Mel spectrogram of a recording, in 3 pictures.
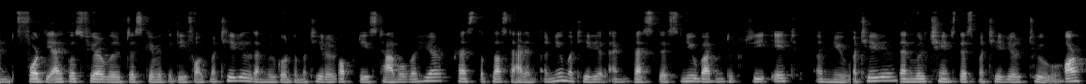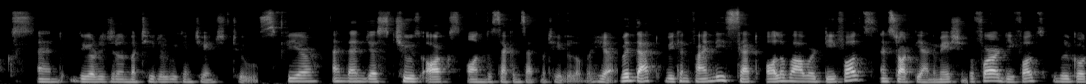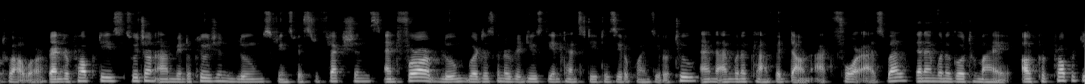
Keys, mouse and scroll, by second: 0.0-0.5 scroll up 3, 1.0-2.2 drag, 2.8 click, 5.1 click, 6.8-7.2 drag, 13.9-16.0 drag, 14.7 e, 16.5 click, 17.2-18.3 scroll down 6, 18.3-19.5 middle drag, 20.8 click, 23.1 click, 23.8 drag, 24.6 click, 26.2 click, 27.1-28.6 drag, 29.5 click, 31.1 click.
